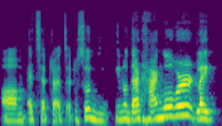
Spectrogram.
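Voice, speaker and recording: A woman from India with an Indian accent, a career coach speaking as a guest in a casual panel chat on a video call, animated, sarcastic and expressive. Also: mid-range voice, fast.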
